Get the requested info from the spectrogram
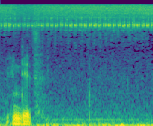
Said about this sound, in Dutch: Nee, wat we horen trouwens, krekels, dat geluid maken ze met hun vleugels, geloof ik.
